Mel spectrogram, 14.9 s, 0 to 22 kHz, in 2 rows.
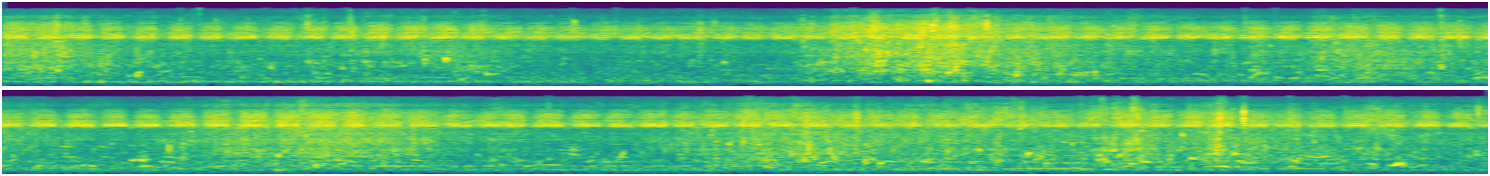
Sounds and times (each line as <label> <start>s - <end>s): crickets 0.0s - 14.8s
passing boat 0.0s - 14.8s
waves lapping onto the rocky shore 0.0s - 14.8s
